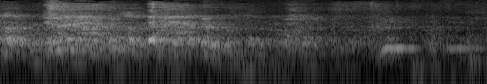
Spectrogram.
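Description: Theatre audience laughing, with a loud cough near the start; the laughter dies down over the second half.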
